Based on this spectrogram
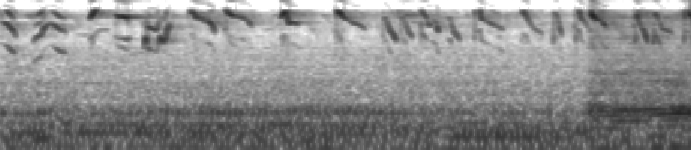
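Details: Rough ngeriwik from a white-eye, used to draw other white-eyes into song: quick run of high, sharp chirps and slurred notes, briefly thinning then resuming densely, with a low background hum.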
